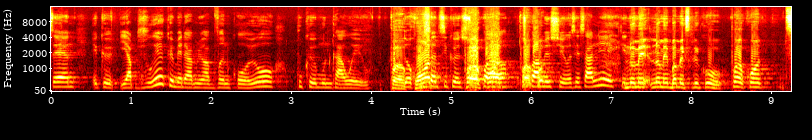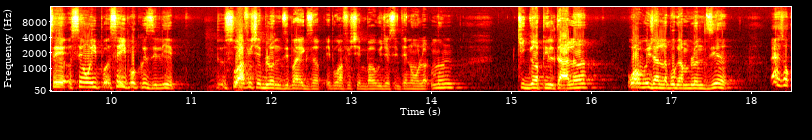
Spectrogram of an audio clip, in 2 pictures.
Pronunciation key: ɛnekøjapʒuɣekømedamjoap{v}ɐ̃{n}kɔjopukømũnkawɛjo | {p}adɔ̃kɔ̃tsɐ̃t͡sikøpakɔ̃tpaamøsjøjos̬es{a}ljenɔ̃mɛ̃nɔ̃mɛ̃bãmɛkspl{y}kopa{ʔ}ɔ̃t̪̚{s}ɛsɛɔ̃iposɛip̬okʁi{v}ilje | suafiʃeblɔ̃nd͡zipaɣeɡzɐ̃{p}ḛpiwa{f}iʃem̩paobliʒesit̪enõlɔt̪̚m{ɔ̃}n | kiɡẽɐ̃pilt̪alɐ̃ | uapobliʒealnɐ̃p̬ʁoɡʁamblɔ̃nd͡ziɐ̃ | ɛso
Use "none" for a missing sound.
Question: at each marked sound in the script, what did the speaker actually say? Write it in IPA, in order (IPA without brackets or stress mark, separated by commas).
v, n, p, a, i, k, s, z, p, f, ũ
